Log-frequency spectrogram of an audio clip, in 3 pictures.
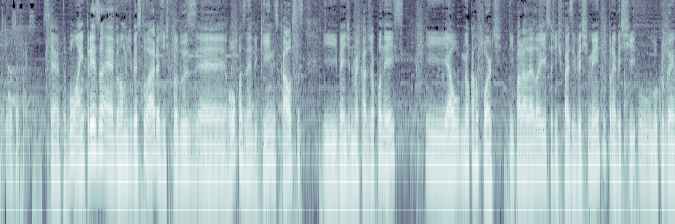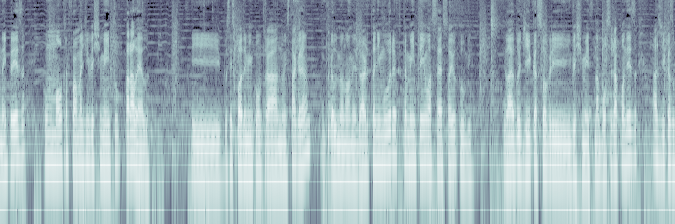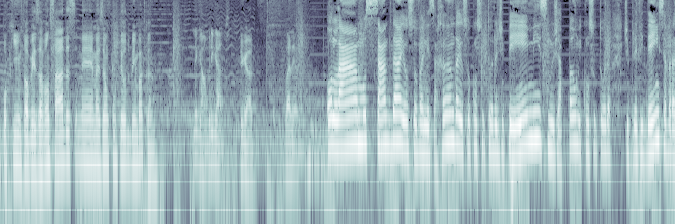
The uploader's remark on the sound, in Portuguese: Episódio gravado a vivo durante a realização do ExpoTALKS Japan 2023.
